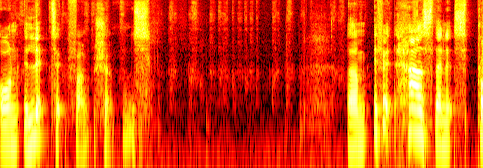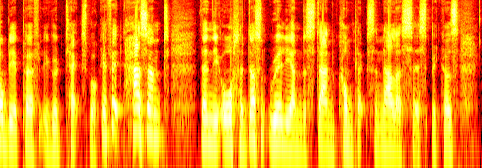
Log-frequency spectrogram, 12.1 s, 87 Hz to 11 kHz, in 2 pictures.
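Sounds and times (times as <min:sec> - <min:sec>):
marker scratching on paper: 0:00.0 - 0:04.6.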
